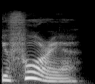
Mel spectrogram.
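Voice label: "euphoria", British English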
